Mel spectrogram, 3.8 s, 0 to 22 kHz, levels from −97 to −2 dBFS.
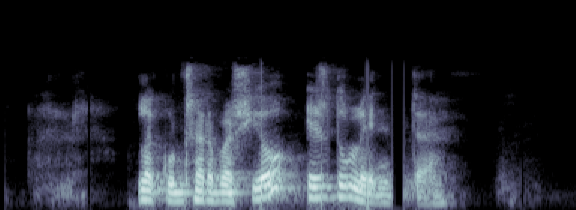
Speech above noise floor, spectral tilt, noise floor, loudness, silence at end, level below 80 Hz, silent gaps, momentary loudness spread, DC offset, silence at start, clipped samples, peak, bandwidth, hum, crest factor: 42 dB; -6.5 dB/octave; -61 dBFS; -20 LUFS; 0.85 s; -58 dBFS; none; 13 LU; under 0.1%; 0.9 s; under 0.1%; -4 dBFS; 7.2 kHz; none; 18 dB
